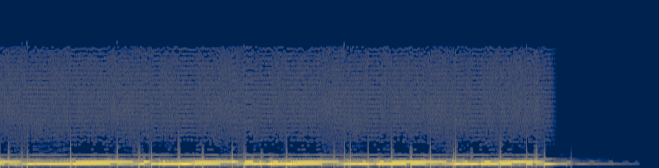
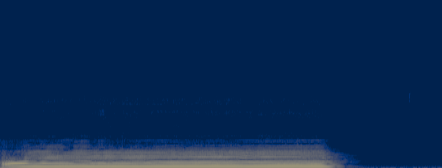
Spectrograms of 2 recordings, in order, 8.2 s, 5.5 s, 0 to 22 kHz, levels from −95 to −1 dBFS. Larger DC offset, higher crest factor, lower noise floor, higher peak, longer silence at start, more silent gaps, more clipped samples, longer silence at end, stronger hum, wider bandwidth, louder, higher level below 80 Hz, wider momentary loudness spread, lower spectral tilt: neither; about the same, 12 dB vs 12 dB; second, -62 dBFS vs -80 dBFS; first, -2 dBFS vs -26 dBFS; about the same, 0 s vs 0 s; neither; neither; about the same, 1.15 s vs 1.25 s; neither; second, 2.1 kHz vs 3.8 kHz; first, -14 LUFS vs -38 LUFS; first, -66 dBFS vs -80 dBFS; first, 6 LU vs 2 LU; second, -5 dB/octave vs -10 dB/octave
